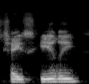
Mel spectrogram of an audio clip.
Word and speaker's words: Ealey: I called you Easley. It's Chase Ealey.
